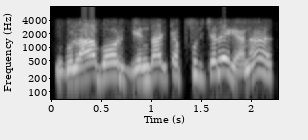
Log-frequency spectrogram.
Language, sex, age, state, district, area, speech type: Hindi, male, 45-60, Bihar, Muzaffarpur, rural, conversation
